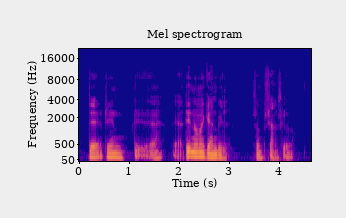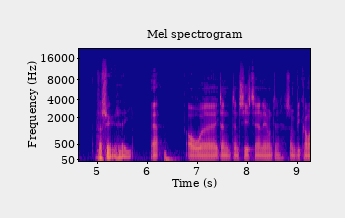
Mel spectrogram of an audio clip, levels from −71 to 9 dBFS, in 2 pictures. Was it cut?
yes; 2 cuts; at 6.6 s, 7.4 s

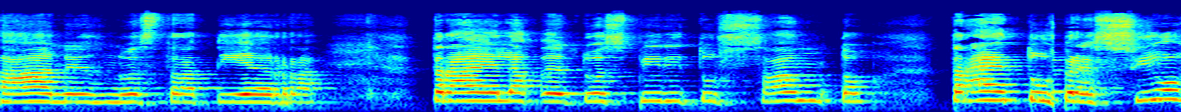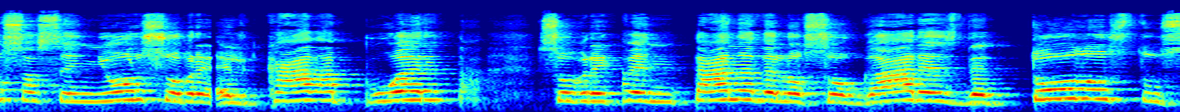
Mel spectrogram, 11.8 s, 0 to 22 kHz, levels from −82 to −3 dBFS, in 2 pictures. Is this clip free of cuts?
no; 4 cuts; at 2.7 s, 5.3 s, 6.9 s, 9.0 s

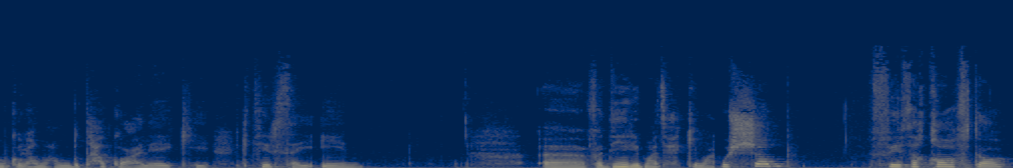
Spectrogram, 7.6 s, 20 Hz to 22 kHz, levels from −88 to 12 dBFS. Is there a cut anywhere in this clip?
yes; 3 cuts; at 1.8 s, 4.8 s, 5.3 s

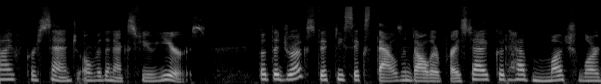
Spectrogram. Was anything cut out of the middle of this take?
no; 0 cuts

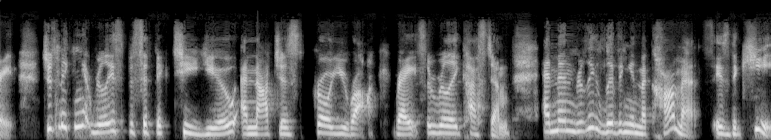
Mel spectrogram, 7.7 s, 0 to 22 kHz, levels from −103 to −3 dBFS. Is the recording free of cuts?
yes; 0 cuts

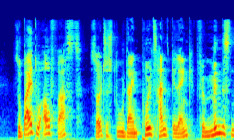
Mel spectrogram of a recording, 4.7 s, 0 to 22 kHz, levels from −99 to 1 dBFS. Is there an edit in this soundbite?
yes; 1 cut; at 3.1 s

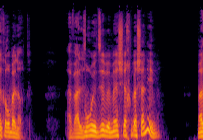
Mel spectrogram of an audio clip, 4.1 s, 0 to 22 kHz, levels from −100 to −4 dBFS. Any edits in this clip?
yes; 2 cuts; at 1.7 s, 2.6 s

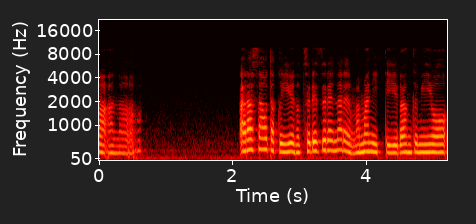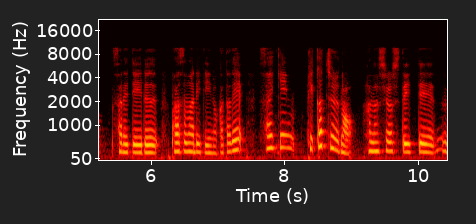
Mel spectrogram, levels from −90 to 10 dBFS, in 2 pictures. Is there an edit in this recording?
yes; 3 cuts; at 6.2 s, 7.5 s, 8.2 s

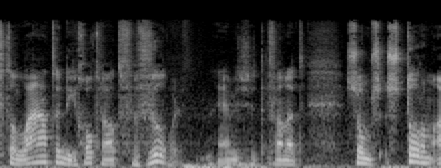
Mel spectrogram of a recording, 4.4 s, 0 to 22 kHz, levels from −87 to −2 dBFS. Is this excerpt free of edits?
no; 4 cuts; at 1.0 s, 1.7 s, 2.4 s, 2.7 s

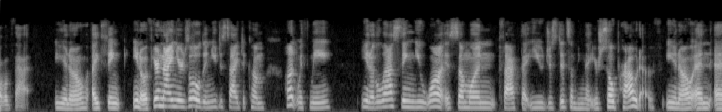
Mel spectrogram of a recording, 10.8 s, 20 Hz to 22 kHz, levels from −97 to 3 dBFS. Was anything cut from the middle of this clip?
yes; 1 cut; at 7.5 s

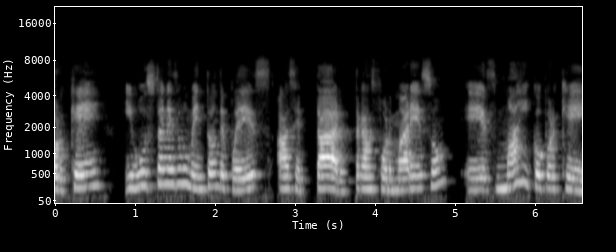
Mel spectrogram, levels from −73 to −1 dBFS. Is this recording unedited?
yes; 0 cuts

